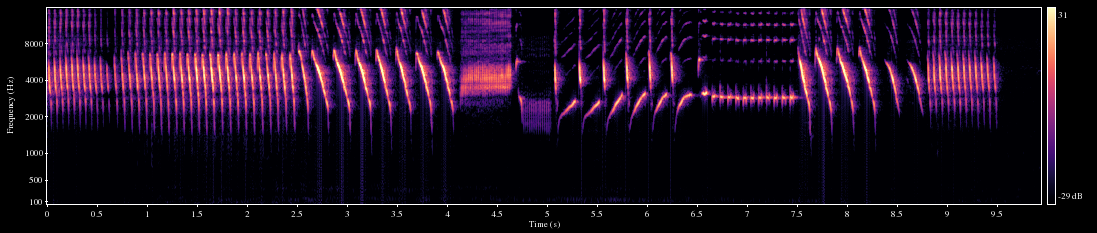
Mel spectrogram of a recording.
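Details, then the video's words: Spanish Timbrado canary singing for training: a long dense buzzy trill, rapid slurred sweeps, a brief pause, sharp upswept notes, a thin steady whistle, more sweeps and a closing rattle. "Canary Singing Champion !! Spanish Timbrado Song"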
